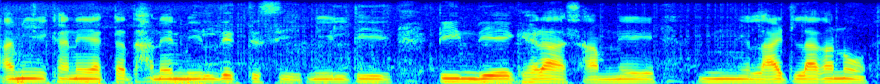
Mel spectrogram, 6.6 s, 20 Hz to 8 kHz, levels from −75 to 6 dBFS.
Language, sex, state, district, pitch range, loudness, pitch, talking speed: Bengali, male, West Bengal, Alipurduar, 105-110 Hz, -18 LUFS, 110 Hz, 125 wpm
